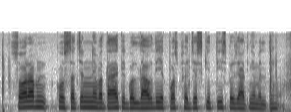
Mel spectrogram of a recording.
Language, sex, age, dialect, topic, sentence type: Hindi, male, 25-30, Awadhi Bundeli, agriculture, statement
